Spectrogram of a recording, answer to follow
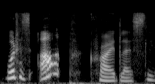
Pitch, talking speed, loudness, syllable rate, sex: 220 Hz, 195 wpm, -19 LUFS, 4.3 syllables/s, female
